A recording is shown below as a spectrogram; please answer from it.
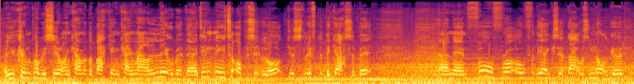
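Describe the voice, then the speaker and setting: A man talks at a very fast pace with hardly any pauses, with audible room echo and noticeable background noise. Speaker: amateur track day driver and video maker. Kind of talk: live driving commentary. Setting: in a car on a race circuit. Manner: loud, shouting; animated, excited exclamations.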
